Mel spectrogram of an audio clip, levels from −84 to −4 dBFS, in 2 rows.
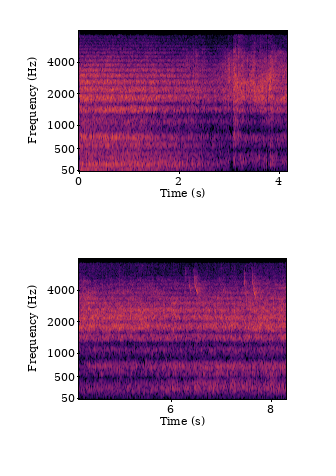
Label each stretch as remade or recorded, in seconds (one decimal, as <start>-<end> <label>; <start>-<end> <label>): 0.0-5.0 recorded; 5.0-6.3 remade; 6.3-8.3 recorded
